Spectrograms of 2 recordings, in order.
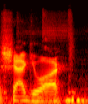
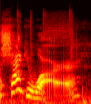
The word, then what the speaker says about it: Jaguar: it's a Jaguar okay it's a shag you are it's the Shag wire tell us Brax as you grew up in England how do you pronounce family you know I I and you're I just checked I was thinking of a different dimension where it was yeah you already mentioned it's the Shag you are yeah I know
